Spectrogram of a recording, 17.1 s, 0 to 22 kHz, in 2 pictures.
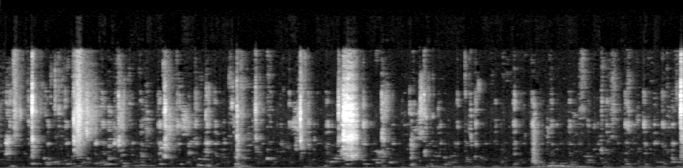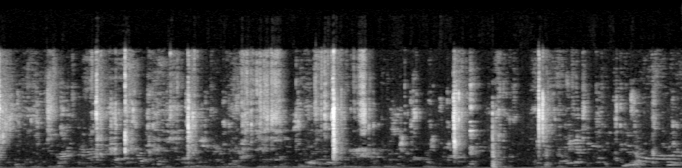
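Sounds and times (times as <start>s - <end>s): person chewing food: 0.0s - 6.6s, 7.7s - 15.6s
steady low hum: 0.0s - 17.0s.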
